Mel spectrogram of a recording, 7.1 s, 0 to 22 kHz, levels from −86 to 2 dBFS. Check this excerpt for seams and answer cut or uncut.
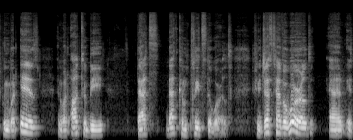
uncut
